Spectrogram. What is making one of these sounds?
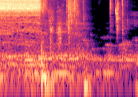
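A boy spits into a sink.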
